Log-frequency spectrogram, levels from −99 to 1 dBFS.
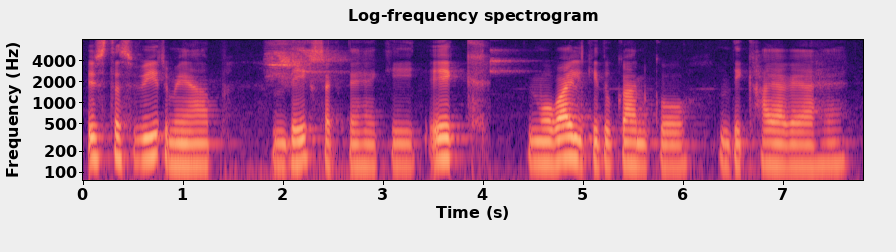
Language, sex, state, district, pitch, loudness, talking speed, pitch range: Hindi, male, Bihar, Saran, 130 Hz, -22 LUFS, 125 wpm, 125-140 Hz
